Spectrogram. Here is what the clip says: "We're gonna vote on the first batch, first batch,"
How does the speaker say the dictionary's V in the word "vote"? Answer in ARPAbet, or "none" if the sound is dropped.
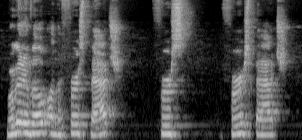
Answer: V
